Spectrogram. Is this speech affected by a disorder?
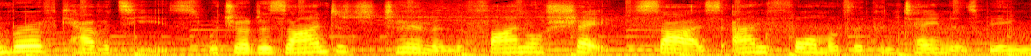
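No.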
